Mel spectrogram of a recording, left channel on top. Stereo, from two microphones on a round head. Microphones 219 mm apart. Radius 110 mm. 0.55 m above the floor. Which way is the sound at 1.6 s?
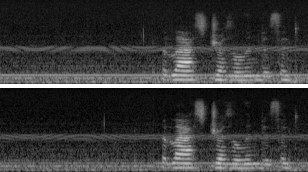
35° right (ahead or behind).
